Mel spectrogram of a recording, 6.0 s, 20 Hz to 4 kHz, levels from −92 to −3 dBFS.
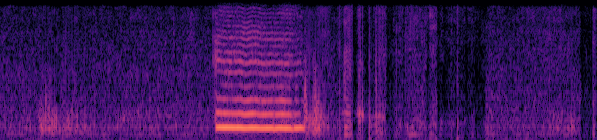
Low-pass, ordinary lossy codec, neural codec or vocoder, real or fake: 3.6 kHz; Opus, 16 kbps; vocoder, 22.05 kHz, 80 mel bands, WaveNeXt; fake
